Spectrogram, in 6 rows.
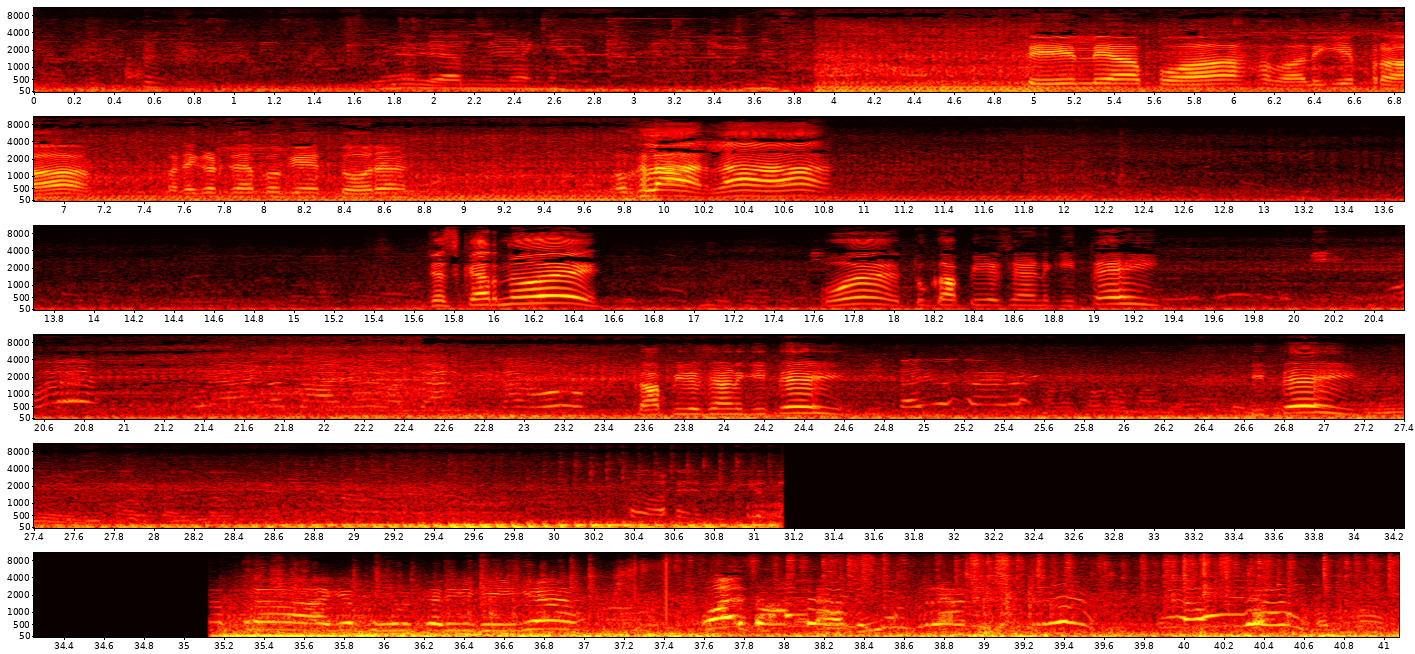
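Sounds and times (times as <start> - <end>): tractor diesel engine rumble: 0.0 - 20.8, 35.2 - 41.0
voices: 0.0 - 31.2, 35.2 - 41.0.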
